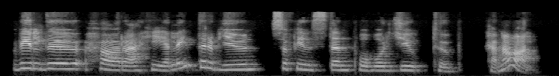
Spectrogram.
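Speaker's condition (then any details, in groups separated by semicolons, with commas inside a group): No condition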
